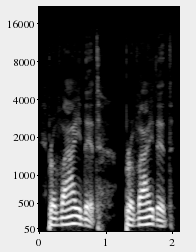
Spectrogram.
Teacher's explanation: forma del presente pero en el pasado termina con e d en este caso sí se pronuncia como Ed pero con la e muy muy suave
